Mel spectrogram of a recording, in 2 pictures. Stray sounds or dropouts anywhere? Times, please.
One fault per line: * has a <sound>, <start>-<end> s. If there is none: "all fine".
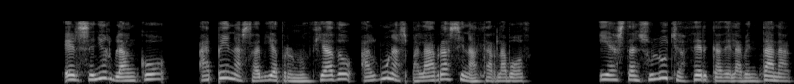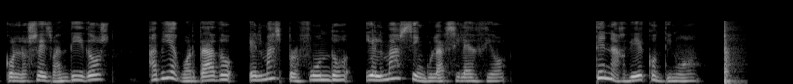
* has a thud, 15.2-15.4 s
